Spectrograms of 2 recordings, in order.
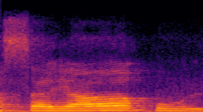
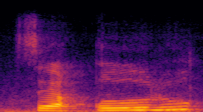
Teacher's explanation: س یا دونوں کو آپ نے ایکول رکھنا ہے، اس کو لمبا سیاقول نہیں کہنا ہے، ٹھیک ہے، سیاقول نہیں ہے، سیا فتح کی بس ایک حرکت برابر آپ نے 1 سیکنڈ ادا کرنا ہے اس کو. سیقول قوف کو آپ نے پر پڑھنا ہے اور واو مدہ کو دونوں ہونٹوں کو گول کرتے ہوئے ادا کرنا ہے.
